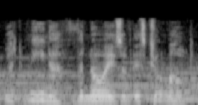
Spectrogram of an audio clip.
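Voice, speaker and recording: A man's voice: sits high, unhurried, over music. A man playing an anxious, solemn, very old blind priest in dramatized scripture. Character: anxious, blind ninety-eight-year-old priest and judge.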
